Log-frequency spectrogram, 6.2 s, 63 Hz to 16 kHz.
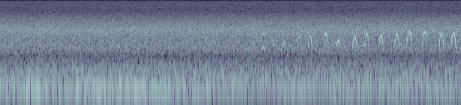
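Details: Cahow chick on a nest camera during hatching, 23:14 on 28 February 2020; three and a half seconds of hiss only, then thin peeps begin and quicken into a rhythmic string, each note a little louder, several per second.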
